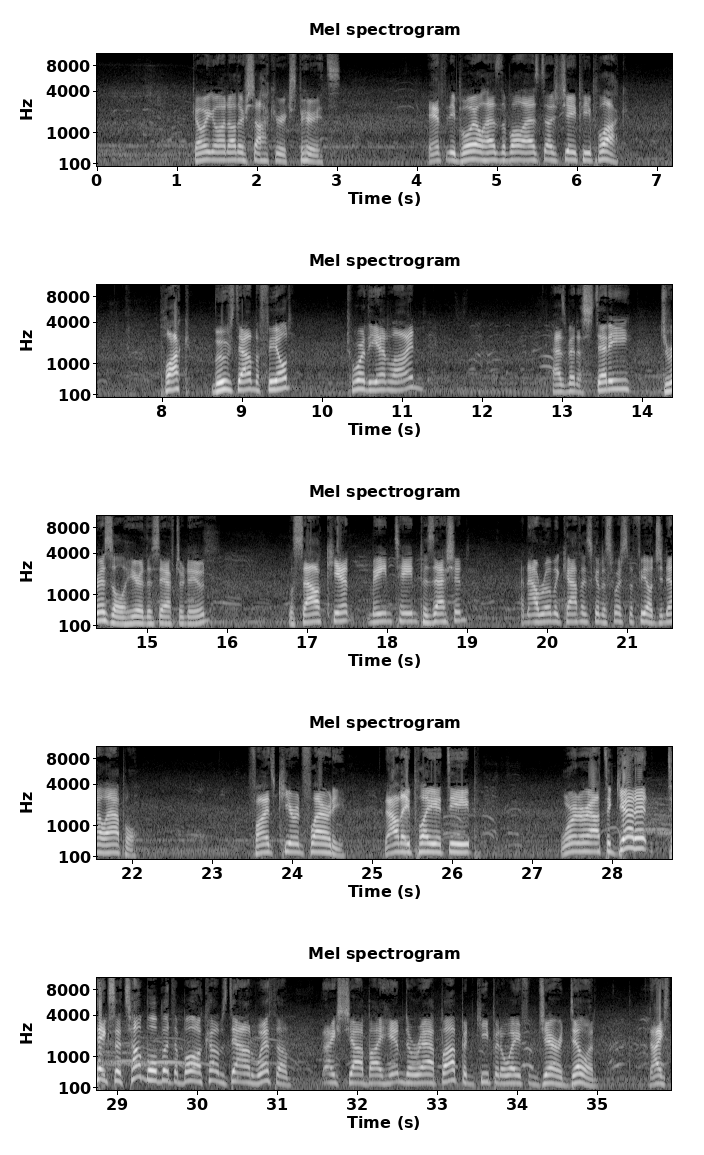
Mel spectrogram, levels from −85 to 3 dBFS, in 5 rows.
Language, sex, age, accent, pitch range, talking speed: English, male, 20-39, American, 165-200 Hz, 140 wpm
